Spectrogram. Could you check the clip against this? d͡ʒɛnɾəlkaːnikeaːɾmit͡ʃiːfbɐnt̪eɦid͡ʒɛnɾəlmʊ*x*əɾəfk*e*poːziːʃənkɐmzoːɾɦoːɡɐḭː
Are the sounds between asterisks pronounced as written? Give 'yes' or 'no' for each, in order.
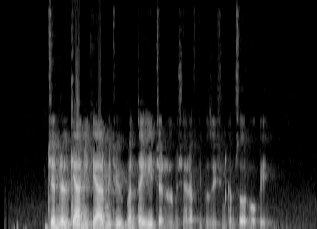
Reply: no, no

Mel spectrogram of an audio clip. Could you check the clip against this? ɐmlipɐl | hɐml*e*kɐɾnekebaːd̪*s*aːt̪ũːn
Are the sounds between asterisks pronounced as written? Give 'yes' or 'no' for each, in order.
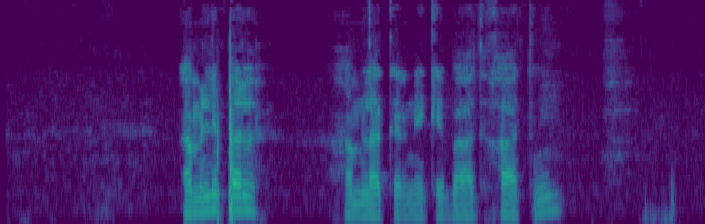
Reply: no, no

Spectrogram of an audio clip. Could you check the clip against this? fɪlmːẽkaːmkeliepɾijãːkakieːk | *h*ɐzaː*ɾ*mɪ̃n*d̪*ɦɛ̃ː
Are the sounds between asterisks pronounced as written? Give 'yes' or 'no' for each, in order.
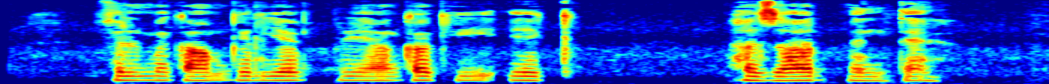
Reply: yes, yes, no

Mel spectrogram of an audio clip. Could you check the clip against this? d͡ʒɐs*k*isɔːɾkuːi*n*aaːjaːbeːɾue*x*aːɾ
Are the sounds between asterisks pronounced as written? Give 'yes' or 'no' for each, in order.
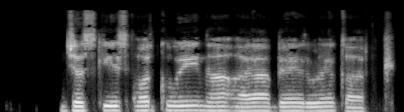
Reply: yes, yes, no

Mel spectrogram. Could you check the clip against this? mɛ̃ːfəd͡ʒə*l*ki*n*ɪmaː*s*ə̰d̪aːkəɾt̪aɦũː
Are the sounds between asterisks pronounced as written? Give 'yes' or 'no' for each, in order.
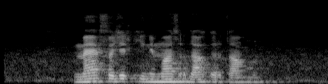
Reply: no, yes, no

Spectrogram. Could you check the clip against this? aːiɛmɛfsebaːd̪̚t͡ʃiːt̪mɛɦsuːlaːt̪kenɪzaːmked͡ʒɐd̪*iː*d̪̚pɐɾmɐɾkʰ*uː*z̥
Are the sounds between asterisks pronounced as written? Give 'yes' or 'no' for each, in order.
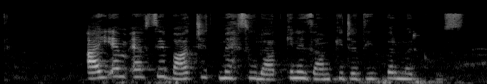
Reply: yes, yes

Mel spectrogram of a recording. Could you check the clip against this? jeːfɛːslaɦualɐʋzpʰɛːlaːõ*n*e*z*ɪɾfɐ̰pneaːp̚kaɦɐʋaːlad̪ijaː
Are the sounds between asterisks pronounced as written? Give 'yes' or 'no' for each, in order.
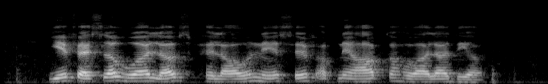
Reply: yes, no

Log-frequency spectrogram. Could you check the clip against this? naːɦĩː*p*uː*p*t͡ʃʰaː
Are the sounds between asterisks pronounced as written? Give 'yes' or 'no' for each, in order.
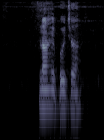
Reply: yes, no

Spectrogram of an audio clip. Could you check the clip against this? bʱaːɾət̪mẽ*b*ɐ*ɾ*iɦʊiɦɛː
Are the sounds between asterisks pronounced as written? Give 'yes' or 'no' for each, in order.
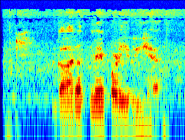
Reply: no, no

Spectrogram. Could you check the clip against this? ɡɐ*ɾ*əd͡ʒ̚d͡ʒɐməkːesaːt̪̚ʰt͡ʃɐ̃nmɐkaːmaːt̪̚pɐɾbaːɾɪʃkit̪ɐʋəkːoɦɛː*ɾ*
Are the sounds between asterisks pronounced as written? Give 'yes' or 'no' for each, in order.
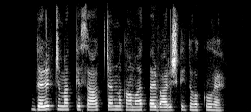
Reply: yes, no

